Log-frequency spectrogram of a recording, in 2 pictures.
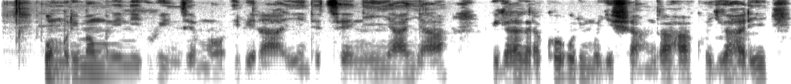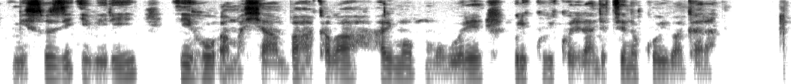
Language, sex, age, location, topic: Kinyarwanda, male, 18-24, Nyagatare, agriculture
